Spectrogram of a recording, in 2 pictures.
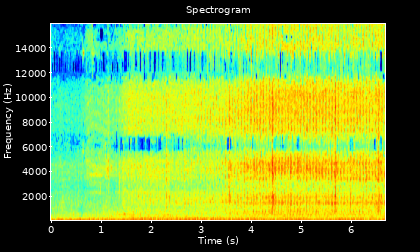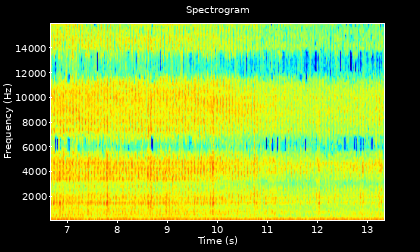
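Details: BMW 330d F30 diesel idling cold with a heavy, rough clatter pulsing about twice a second over the engine note; cold engine noise, source not identified.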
